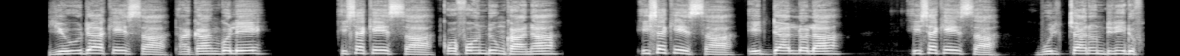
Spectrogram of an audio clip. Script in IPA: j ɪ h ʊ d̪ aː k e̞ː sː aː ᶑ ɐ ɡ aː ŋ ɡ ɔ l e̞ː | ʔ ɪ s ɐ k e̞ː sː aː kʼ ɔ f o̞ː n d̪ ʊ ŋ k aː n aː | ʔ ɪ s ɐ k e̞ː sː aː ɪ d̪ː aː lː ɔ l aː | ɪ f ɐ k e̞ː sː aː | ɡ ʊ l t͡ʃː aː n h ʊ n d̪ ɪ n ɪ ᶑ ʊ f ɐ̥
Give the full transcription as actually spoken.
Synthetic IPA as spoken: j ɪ h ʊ d̪ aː k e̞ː sː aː ᶑ ɐ ɡ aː ŋ ɡ ɔ l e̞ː | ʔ ɪ s ɐ k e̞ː sː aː kʼ ɔ f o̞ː n d̪ ʊ ŋ k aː n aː | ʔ ɪ s ɐ k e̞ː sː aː ɪ d̪ː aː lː ɔ l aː | ɪ s ɐ k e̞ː sː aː | b ʊ l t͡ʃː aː n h ʊ n d̪ ɪ n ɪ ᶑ ʊ f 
